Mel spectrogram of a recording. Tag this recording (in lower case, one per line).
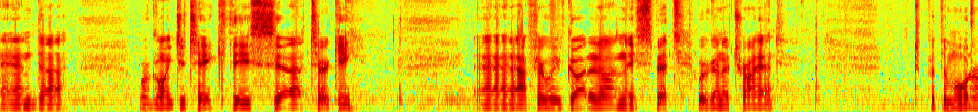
speech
